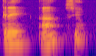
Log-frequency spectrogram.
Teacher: Porque son dos vocales abiertas. Se deben separar.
